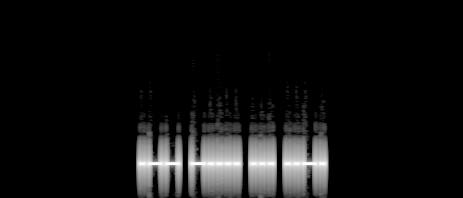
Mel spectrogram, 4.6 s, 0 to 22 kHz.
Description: Morse code, heard as a keyed tone, about 28 wpm, 700 Hz. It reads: W6SF
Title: USA Call Signs - 4 Characters - Repeated 3x - 28wpm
